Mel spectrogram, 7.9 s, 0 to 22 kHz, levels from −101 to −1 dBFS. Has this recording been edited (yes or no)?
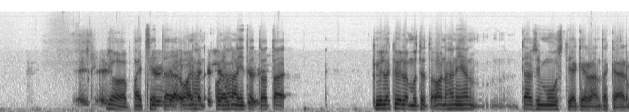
no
